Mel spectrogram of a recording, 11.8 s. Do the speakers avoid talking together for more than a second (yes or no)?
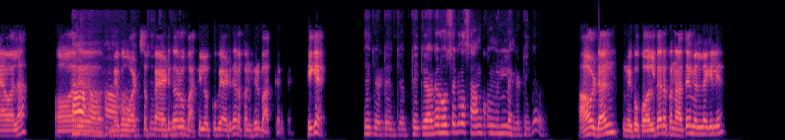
no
